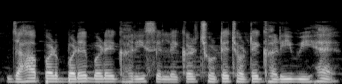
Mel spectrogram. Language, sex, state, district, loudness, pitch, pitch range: Hindi, male, Arunachal Pradesh, Lower Dibang Valley, -17 LUFS, 130 Hz, 125-135 Hz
